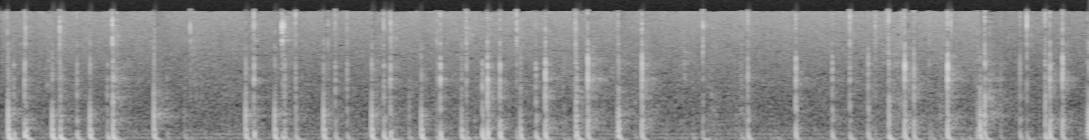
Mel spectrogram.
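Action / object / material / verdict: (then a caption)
tap / small cardboard card-game box / cardboard / none. Long fingernails tap on a small, hollow, rectangular cardboard box for the 'Geheimakte' card game while it is held up. The result is a quick, irregular run of short, dull, low-pitched knocks that die away almost at once, with brief pauses between bursts.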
